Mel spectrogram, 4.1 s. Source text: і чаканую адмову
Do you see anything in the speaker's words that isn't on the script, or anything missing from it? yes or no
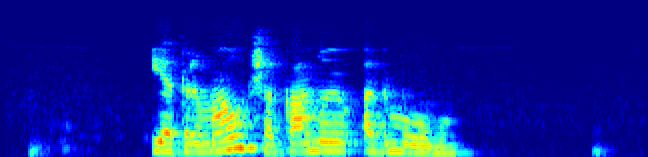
yes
